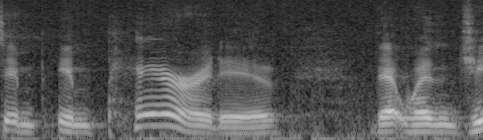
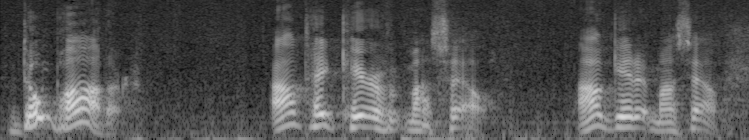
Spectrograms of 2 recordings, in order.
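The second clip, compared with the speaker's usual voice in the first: raised, exasperated snap at a sulky server; huffy and louder, fed up with the server; irritated retort; 8 semitones higher, 6 dB louder than usual. Retold or imitated. Customer snapping back at a rude server, exasperated and loud. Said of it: "you almost want to tell them".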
